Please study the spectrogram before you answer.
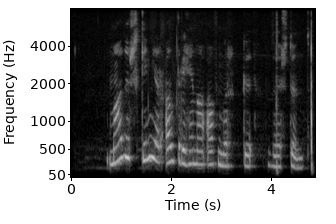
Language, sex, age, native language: Icelandic, male, 11, Icelandic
